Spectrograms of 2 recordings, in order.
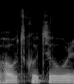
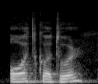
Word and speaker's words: haute couture: But jgħidu haute couture is a special category fej involvi ċertu sijat ta' xogħol.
